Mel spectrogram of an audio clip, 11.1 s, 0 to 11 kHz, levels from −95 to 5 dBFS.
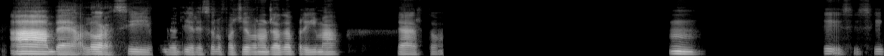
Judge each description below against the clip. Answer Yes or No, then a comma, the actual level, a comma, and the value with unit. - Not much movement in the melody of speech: Yes, narrow, 1.2 semitones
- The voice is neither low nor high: No, low, 125 Hz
